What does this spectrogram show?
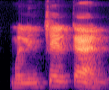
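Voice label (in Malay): "melincirkan", Malay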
